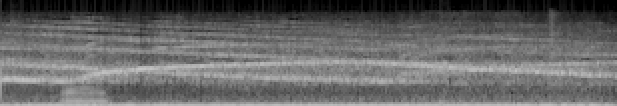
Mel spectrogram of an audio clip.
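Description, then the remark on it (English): Ambulance sirens wail loudly and continuously as ambulances arrive at an arena, their rising and falling tones overlapping, with a low rumbling hum of traffic underneath and no talking. “Ambulances showing up to the arena.”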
